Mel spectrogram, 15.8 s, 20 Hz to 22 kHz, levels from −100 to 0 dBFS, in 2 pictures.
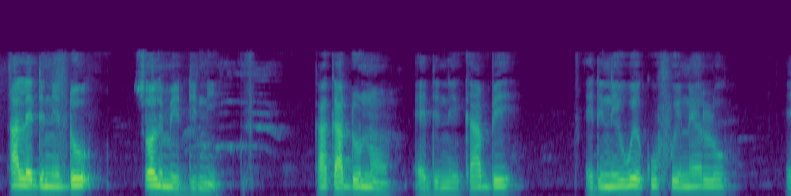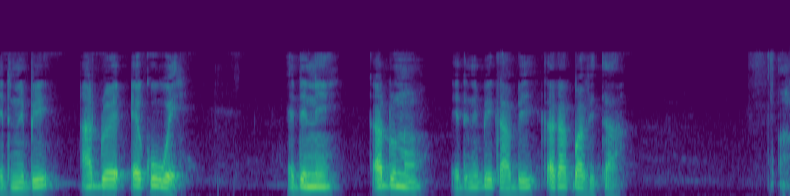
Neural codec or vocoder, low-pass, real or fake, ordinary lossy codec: none; 7.2 kHz; real; MP3, 48 kbps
